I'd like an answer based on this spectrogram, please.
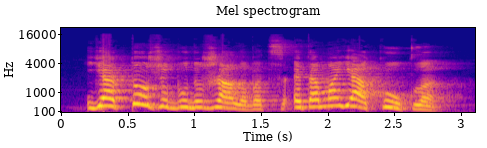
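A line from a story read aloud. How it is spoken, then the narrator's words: Shout. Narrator (Russian): крикнула Динка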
